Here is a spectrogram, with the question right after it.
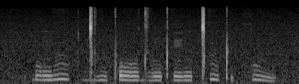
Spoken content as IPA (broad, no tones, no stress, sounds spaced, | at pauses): ɓ o ŋ ɯː kʷ ɡ͡ǀ ɯː pʼ oː dʱ ʌ ŋ pʰ eː ŋ ǀʰ ɯ pʼ i kʷ xʷ ɯ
